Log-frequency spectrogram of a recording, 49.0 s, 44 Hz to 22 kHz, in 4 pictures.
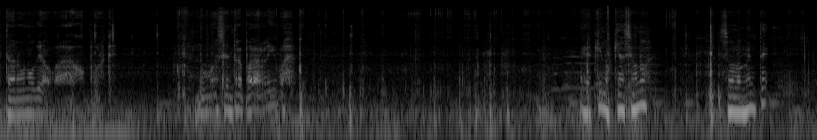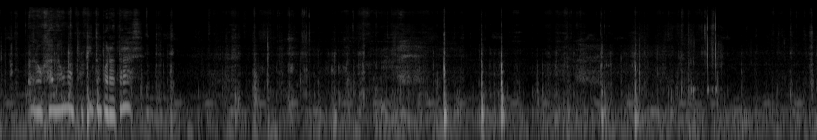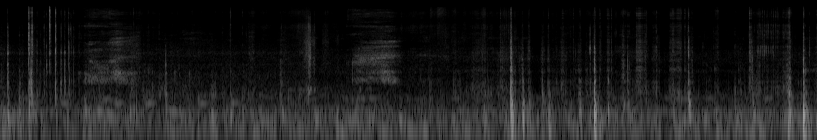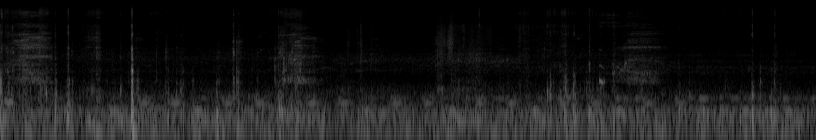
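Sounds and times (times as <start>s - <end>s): low steady hum: 0.0s - 49.0s
rustling scrapes: 2.4s - 24.8s, 25.5s - 45.8s
small clicks knocks and scrapes: 4.4s - 11.0s, 14.3s - 25.7s.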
